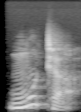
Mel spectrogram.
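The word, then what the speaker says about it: Mutter: இந்த எர் ஒரு சொல்லினுடைய ஒரு வார்த்தையினுடைய கடைசியில வந்துச்சு அப்படின்னா அத எர்னு வைப்ரேட் பண்ணாம அப்படின்னு விட்டணும். எடுத்துக்காட்டுக்கு புட்டார் பாட்டர் முட்டர்ன்னு சொல்லாம புட்டா பாட்டர் முட்டா இப்படி சொல்லி ஹவ உடன் நிறுத்திடணும்.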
